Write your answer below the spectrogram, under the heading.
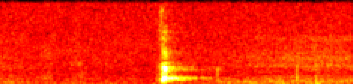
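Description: A single short, sharp, abrupt sound in a quiet room, typical of a hiccup.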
